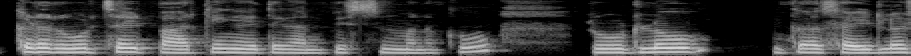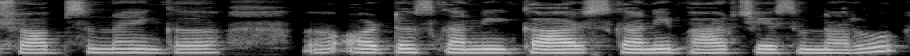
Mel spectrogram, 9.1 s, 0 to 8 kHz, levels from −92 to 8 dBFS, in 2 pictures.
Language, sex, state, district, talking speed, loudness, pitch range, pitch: Telugu, female, Andhra Pradesh, Chittoor, 130 wpm, -17 LUFS, 185-205 Hz, 195 Hz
